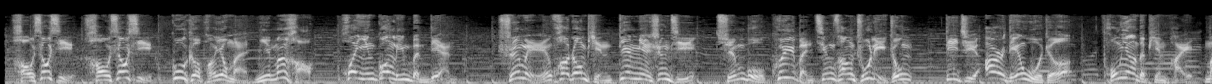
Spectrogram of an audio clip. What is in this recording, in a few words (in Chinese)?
男声; 水美人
